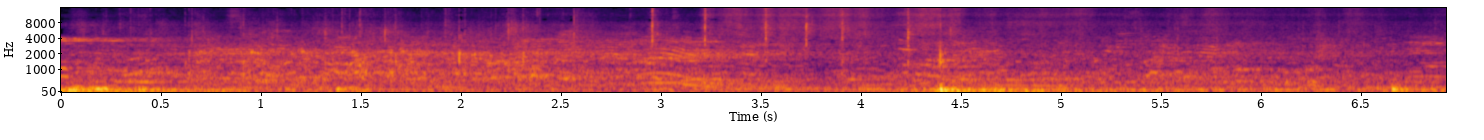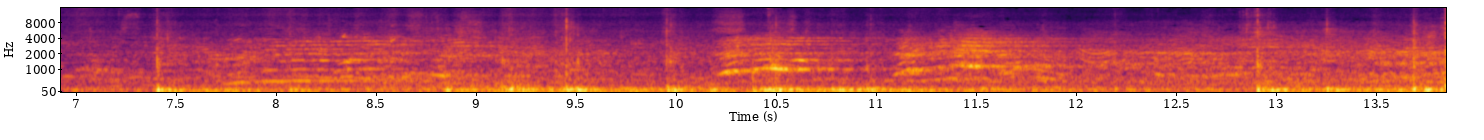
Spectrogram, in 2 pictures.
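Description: A basketball bounces on a hardwood floor in a large echoing gym.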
